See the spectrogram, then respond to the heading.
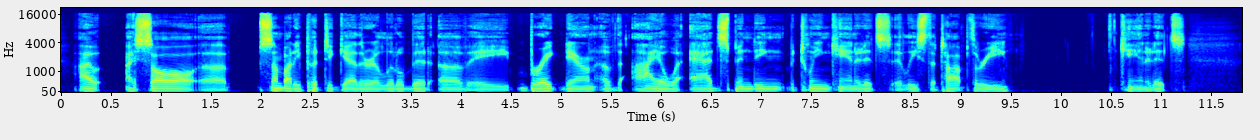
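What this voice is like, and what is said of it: Hoarse, croaky voice. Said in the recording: “Pardon my voice,... I've had a little frog in the old throat”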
